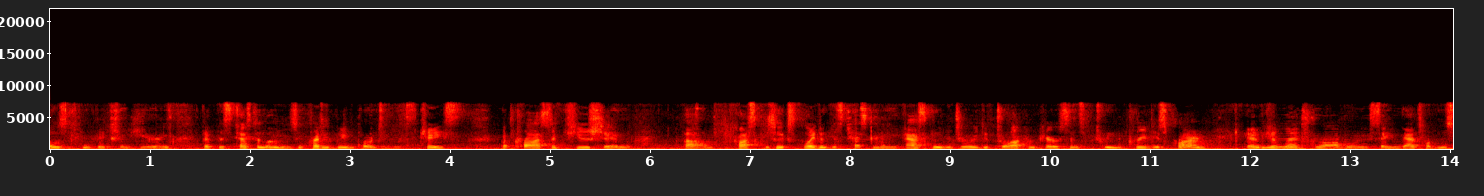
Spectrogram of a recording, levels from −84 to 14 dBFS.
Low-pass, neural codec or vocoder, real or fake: 7.2 kHz; codec, 44.1 kHz, 3.4 kbps, Pupu-Codec; fake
